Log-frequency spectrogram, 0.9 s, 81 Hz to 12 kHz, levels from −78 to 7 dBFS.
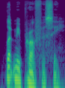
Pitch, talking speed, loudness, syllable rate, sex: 100 Hz, 205 wpm, -18 LUFS, 7.1 syllables/s, male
